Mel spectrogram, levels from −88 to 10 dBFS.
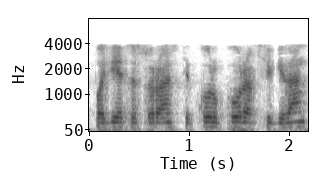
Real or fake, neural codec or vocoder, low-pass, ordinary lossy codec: real; none; 7.2 kHz; AAC, 16 kbps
